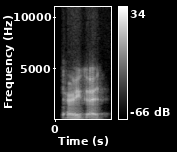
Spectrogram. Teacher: he emphasized the falling intonation at the end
